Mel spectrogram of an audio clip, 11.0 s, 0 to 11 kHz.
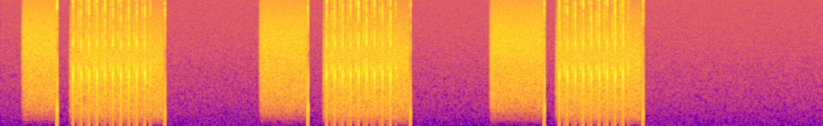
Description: Pulse dialling, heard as a rotary dial, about 9 pulses a second. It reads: 0 9 9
